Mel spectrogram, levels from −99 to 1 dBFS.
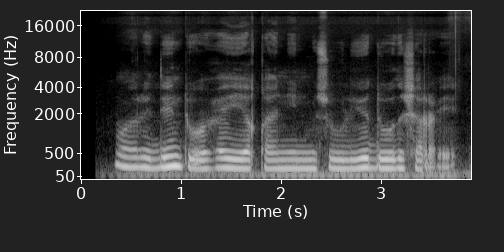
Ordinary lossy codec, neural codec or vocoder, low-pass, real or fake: none; none; none; real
